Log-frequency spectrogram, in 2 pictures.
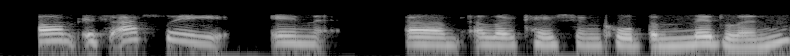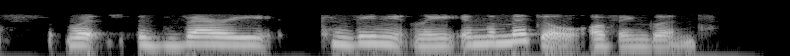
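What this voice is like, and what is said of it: British English accent. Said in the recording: “why does she sound so funny? ... I'm originally from the UK ... I haven't lost the accent yet”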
